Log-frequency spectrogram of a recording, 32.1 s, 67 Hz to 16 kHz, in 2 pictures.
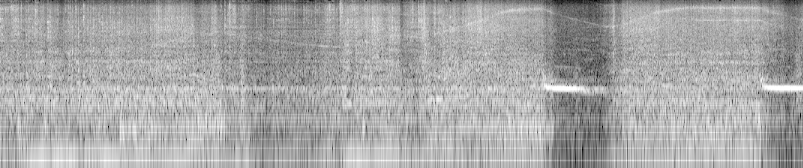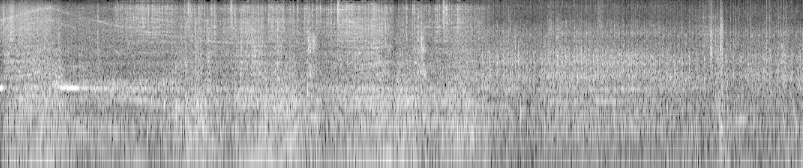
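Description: Diesel engine of a 6x6 trial truck labouring at low speed, its pitch rising and falling as it crawls over large rocks. Twice, about 11 and 15 seconds in, a loud brief high-pitched squeal cuts through.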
